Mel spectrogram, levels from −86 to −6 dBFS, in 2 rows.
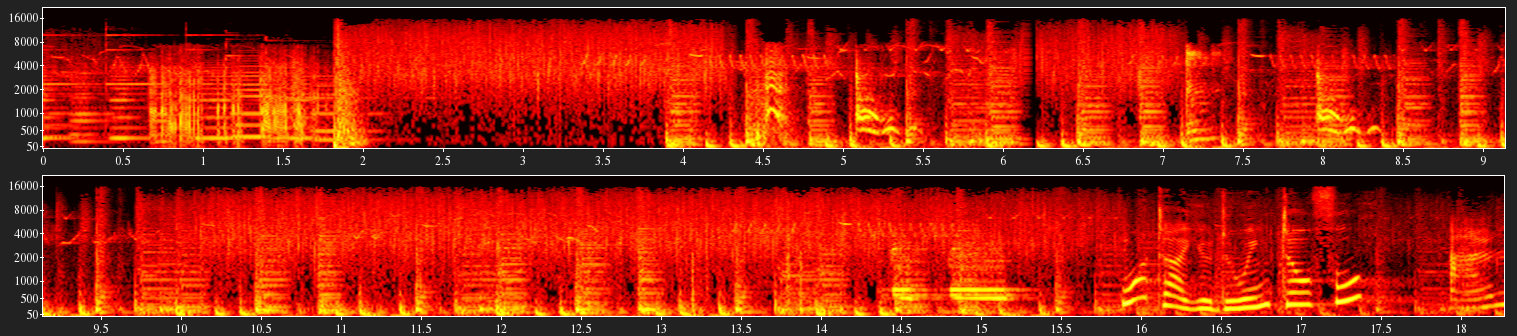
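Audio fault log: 6.13–6.22 s, short stall from a late packet: the sound holds for about 70 ms with a faint buzz or dip, then resumes exactly where it paused, so nothing is lost.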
